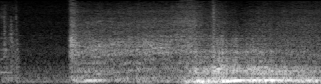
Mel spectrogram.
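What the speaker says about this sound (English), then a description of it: "I'm going to lower the windows so you can hear the engine start." An Aston Martin engine cranks and fires up with a sudden burst, then settles into a steady idle before the revs climb again, heard close with the car's windows lowered.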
